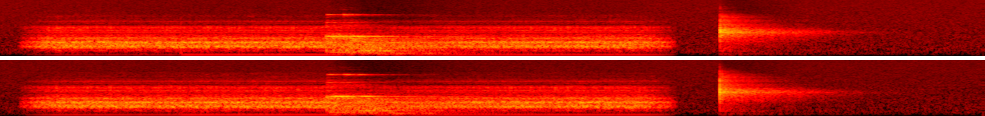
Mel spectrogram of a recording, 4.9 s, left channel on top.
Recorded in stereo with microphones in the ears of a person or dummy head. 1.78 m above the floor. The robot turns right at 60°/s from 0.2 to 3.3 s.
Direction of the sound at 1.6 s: 60° left (ahead or behind).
